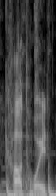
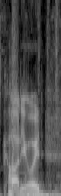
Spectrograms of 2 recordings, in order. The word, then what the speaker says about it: cardioid: That mic works for suppressing or getting rid of the background noise isn't because it is a cardioid, or actually pronounced as cardioid.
